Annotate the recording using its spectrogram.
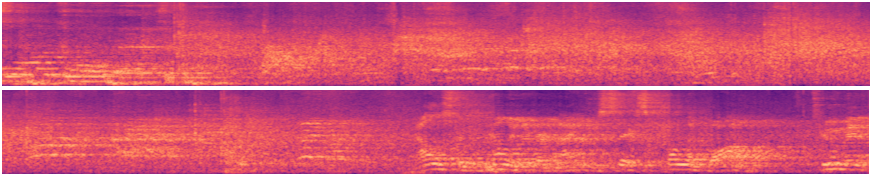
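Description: Ice hockey play in a rink: sharp bangs of the puck and players against the boards, several of them near the end, over a steady din of voices. Music from the arena speakers trails off at the start.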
